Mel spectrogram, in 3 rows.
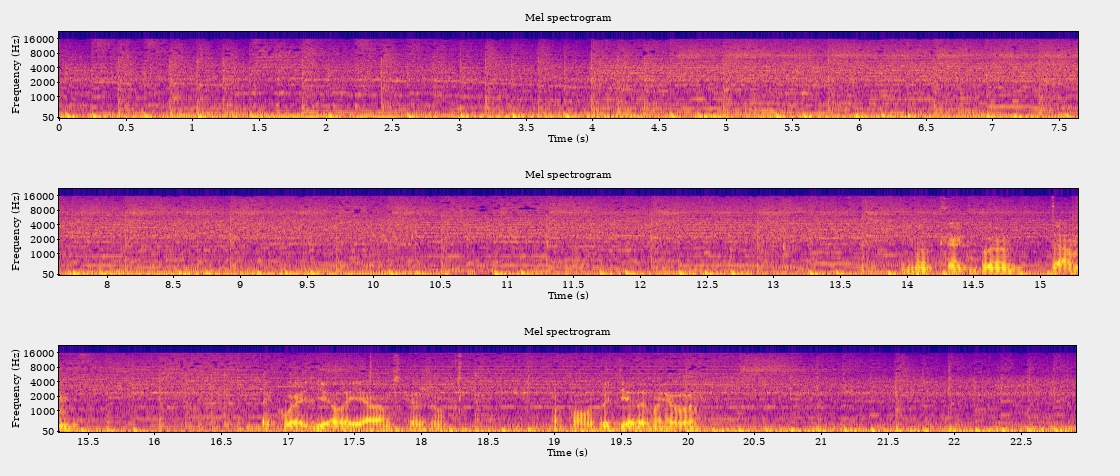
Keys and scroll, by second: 1.3 ctrl+z.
